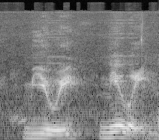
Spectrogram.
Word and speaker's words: Muehle: Muehle, okay. Rhymes with Huey and Dewey.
